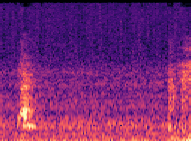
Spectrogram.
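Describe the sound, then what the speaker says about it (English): A dog indoors gives a couple of faint, distant barks, one short yelp near the start and another toward the end, over a steady background hiss. "why do you have to bark while I'm recording?"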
